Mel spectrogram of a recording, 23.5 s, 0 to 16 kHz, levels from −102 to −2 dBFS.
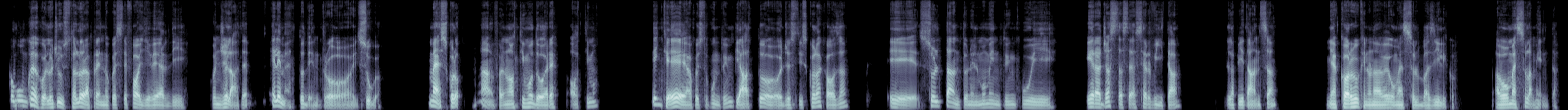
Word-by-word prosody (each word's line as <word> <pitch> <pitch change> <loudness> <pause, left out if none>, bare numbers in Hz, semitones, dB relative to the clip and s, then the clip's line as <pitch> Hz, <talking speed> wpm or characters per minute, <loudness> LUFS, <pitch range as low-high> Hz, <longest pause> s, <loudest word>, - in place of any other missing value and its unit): Comunque 160 +2 +2
è - - +4
quello 110 0 +2
giusto. 120 -3 -1
Allora 115 -5 +5
prendo 95 -4 -2
queste - - -5
foglie 90 -2 +1
verdi 90 -3 -2 0.4
congelate 110 - -1 0.2
e - - 0
le - - +6
metto - - -4
dentro 470 +2 -2
il - - -10
sugo. - - -4 0.7
Mescolo: - - +3 0.2
"Ah, - - 0
fai 85 - -3
un 100 - -2
ottimo 120 +4 0
odore, 105 -2 +2
ottimo!" 135 +8 -8 0.8
Finché 190 - +5
a 95 0 -1
questo 100 0 -7
punto 110 -2 -7
impiatto, 145 +4 +1
gestisco 100 +6 -5
la 145 +2 +1
cosa, 120 +3 -1 0.6
ehm, 100 -7 0
soltanto 145 - -1
nel 95 -1 -3
momento 105 -2 -5
in 100 -1 -7
cui 95 -3 -3 0.5
era 120 -2 +4
già 145 - +1
sta 150 -10 -4
se 100 - -3
servita 100 -4 -3 0.7
la - - -2
pietanza, 100 0 -1 0.8
mi 105 - +2
accorgo 115 +5 +8
che 100 - -4
non 90 0 +2
avevo 95 0 +4
messo 95 -1 -1
il 90 - -1
basilico, 90 -1 -4 0.5
avevo 100 +1 +5
messo 105 -2 +1
la - - +1
menta. - - -13
105 Hz, 145 wpm, -25 LUFS, 95-125 Hz, 0.8 s, accorgo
